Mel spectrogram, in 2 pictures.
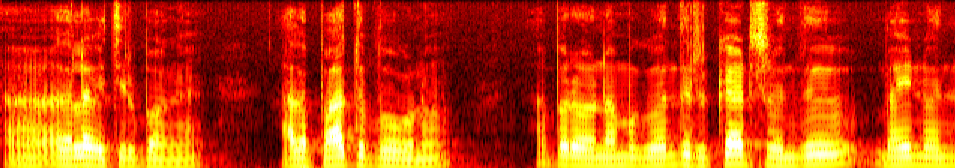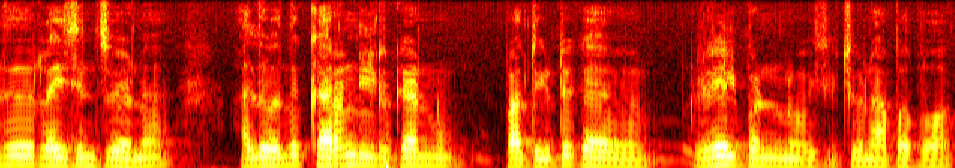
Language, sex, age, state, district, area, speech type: Tamil, male, 60+, Tamil Nadu, Coimbatore, urban, spontaneous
